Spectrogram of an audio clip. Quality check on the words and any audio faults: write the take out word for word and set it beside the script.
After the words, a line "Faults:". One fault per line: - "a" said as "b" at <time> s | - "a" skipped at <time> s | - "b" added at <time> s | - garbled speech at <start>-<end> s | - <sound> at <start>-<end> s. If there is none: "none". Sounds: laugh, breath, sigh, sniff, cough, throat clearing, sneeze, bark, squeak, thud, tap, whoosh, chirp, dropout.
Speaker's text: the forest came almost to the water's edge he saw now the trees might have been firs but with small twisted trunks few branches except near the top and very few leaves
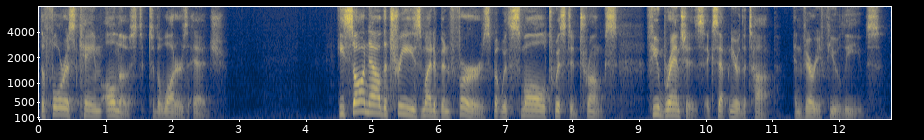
the forest came almost to the water's edge he saw now the trees might have been firs but with small twisted trunks few branches except near the top and very few leaves
Faults:
none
